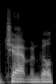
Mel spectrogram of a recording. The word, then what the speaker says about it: Chapmanville: And and keep in mind before you go to Chapmanville, there's no S in Chapmanville.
